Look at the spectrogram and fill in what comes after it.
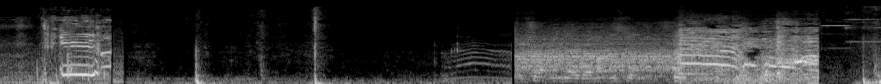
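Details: Cat meowing: a short, tonal meow near the start, then a rising-and-falling meow midway, set between abrupt cuts filled with human speech and loud, dense bursts of indoor noise.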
